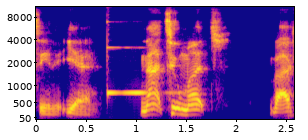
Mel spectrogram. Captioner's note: ding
